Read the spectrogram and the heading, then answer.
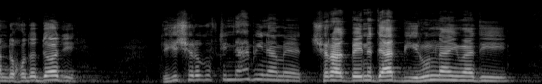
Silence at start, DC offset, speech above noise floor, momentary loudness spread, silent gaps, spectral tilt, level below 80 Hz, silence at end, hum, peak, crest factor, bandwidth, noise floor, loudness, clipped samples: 0 s; under 0.1%; 33 dB; 14 LU; none; -3.5 dB/octave; -78 dBFS; 0.3 s; none; -2 dBFS; 26 dB; 15 kHz; -60 dBFS; -26 LUFS; under 0.1%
